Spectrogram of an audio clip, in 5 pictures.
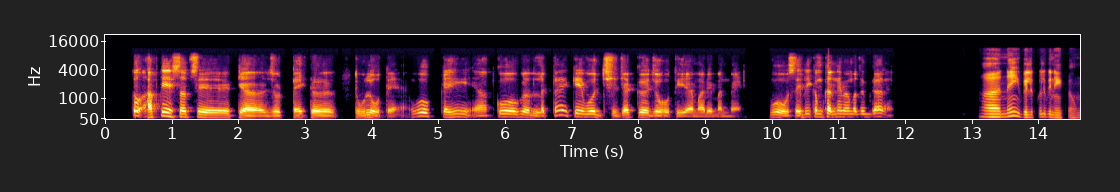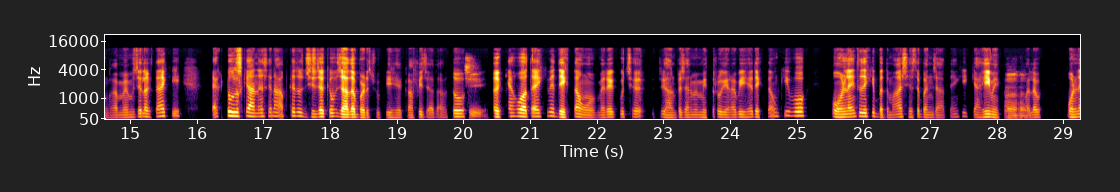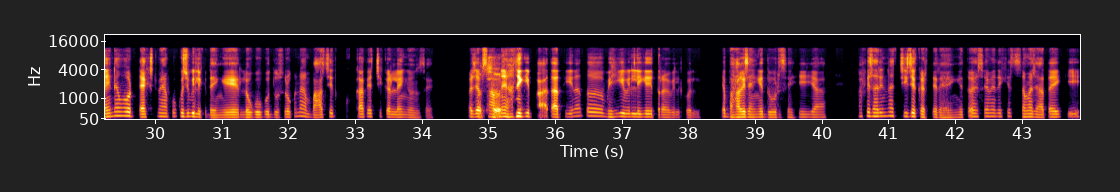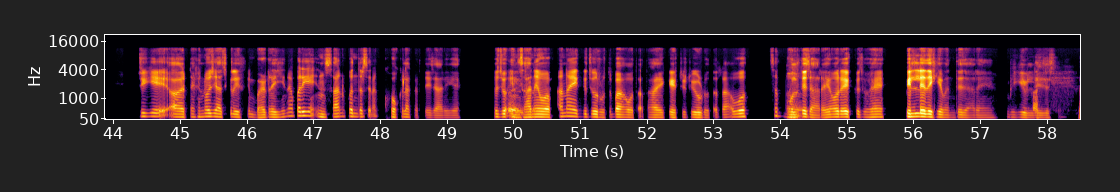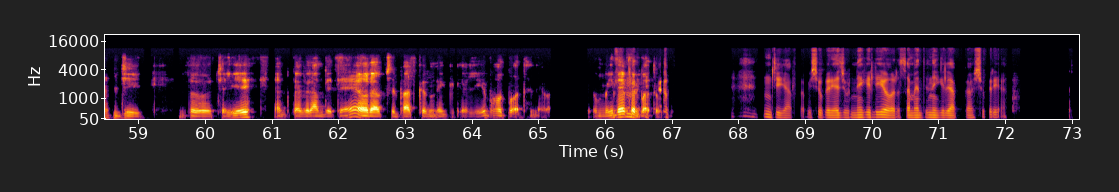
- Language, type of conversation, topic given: Hindi, podcast, दूर रहने वालों से जुड़ने में तकनीक तुम्हारी कैसे मदद करती है?
- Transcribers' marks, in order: in English: "टेक टूल"; in English: "टेक टूल्स"; in English: "टेक्स्ट"; laughing while speaking: "आने"; in English: "टेक्नोजी"; "टेक्नोलॉजी" said as "टेक्नोजी"; in English: "एटीट्यूड"; other background noise; chuckle; chuckle; unintelligible speech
